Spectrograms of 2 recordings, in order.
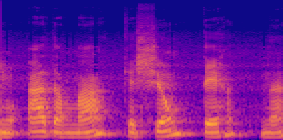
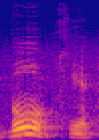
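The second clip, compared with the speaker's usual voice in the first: "boker" with a drawn-out, punched BÔ; teacherly BÔÔ-ker, falling; stress on first syllable; 3 dB louder than usual. Shown as a demonstration. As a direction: stretch the "bo" of "boker", then drop onto "ker". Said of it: "A sílaba tônica é no B".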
